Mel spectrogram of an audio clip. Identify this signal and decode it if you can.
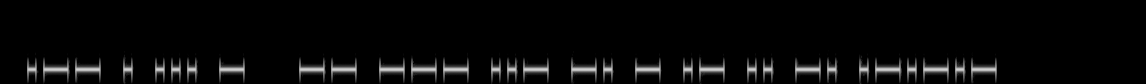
Morse code, heard as a keyed tone, about 15 wpm, 700 Hz. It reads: WEST MOUNTAIN.
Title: Sentences from Top 1000 Words - Review Part 2 - 15wpm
